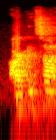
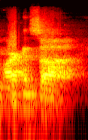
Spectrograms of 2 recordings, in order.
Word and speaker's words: Arkansas: down in the Arkansas Arkansas has an S at the end but it's not pronounced for some reason you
